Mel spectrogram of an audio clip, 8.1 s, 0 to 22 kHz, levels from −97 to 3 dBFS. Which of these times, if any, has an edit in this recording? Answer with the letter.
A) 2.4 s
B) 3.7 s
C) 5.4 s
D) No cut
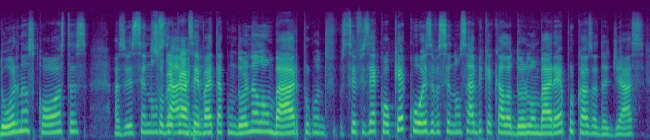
A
